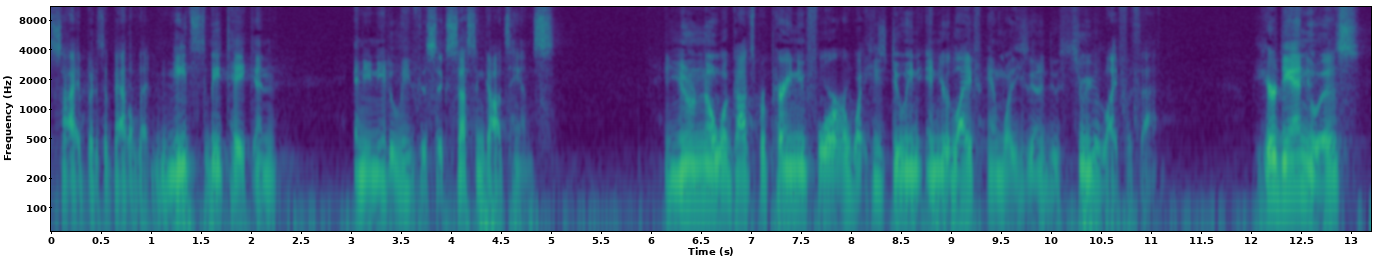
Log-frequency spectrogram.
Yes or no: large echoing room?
yes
